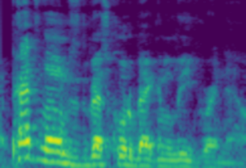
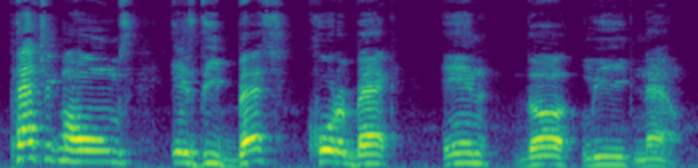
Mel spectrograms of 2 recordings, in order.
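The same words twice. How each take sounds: First: Fast, run-together statement; quick throwaway version of the claim; rushed claim. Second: Slowed, word-by-word statement; deliberate restatement, each word weighted; slow emphatic claim. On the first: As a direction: rattle it off quickly. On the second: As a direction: lean on every word, slowly. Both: Real, not acted. Restating his top claim.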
